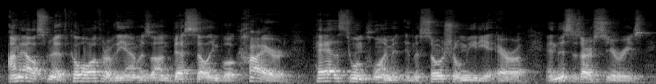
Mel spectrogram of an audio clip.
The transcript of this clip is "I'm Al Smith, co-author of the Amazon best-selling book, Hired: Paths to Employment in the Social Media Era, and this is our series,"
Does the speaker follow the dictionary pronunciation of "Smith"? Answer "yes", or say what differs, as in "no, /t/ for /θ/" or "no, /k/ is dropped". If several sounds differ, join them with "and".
yes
